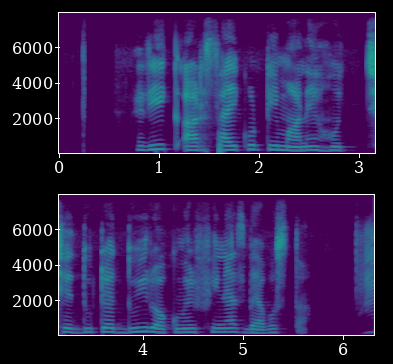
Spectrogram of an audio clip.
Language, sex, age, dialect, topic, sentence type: Bengali, female, 18-24, Northern/Varendri, banking, statement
